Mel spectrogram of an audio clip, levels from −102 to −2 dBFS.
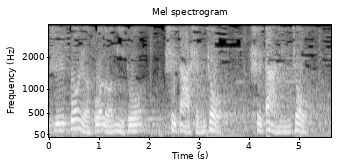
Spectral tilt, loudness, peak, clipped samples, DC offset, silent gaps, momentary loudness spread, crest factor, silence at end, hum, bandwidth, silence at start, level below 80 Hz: -11.5 dB/octave; -10 LUFS; 0 dBFS; 0.5%; under 0.1%; none; 13 LU; 10 dB; 0 s; none; 4 kHz; 0 s; -34 dBFS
